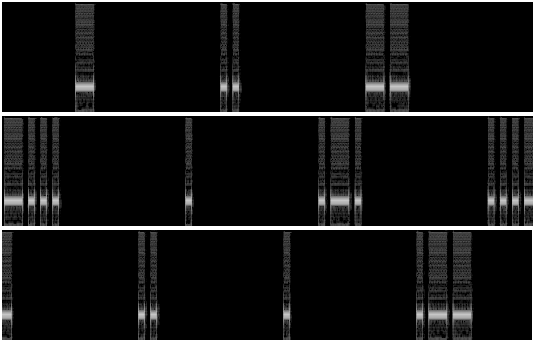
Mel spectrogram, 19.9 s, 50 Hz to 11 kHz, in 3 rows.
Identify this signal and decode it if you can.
Morse code, heard as a keyed tone, about 16 wpm, spaced as for 5 wpm, 800 Hz. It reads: TIMBERVIEW
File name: CW Code Groups @5WPM / fromSM's / Cities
